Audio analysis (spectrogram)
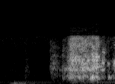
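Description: toilet flushing

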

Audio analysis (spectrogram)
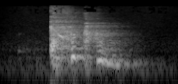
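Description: coughing

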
